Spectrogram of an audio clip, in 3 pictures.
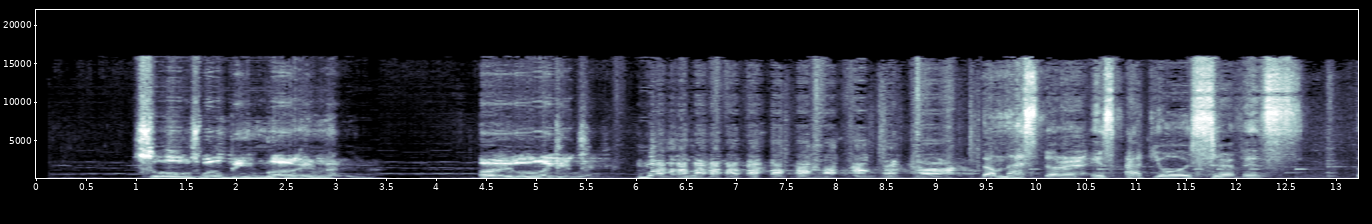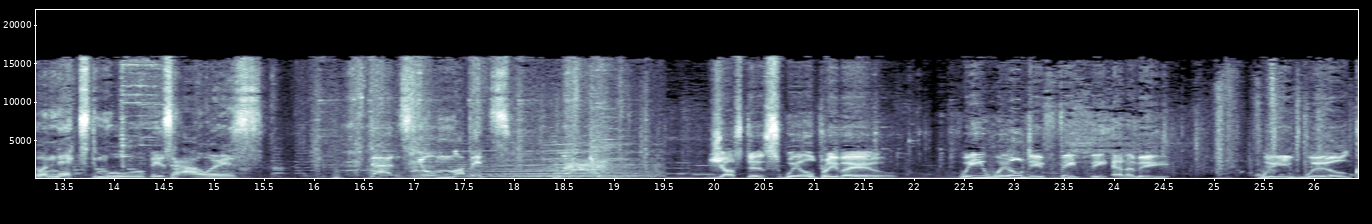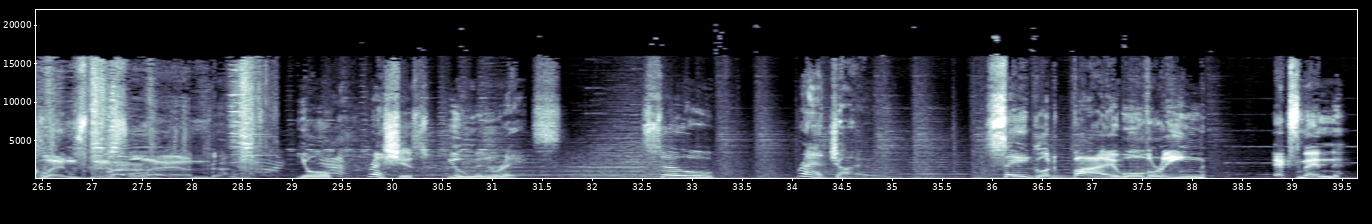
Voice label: english american video games; professioneller amerikanischer Synchronsprecher

